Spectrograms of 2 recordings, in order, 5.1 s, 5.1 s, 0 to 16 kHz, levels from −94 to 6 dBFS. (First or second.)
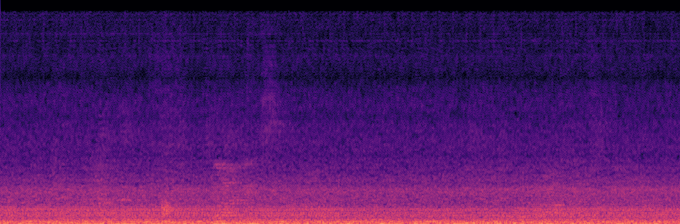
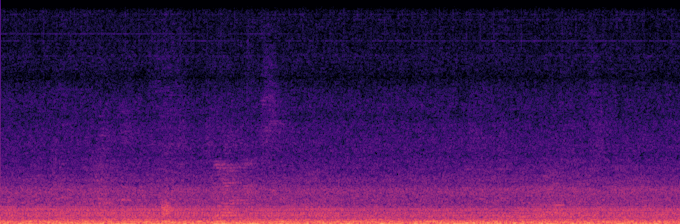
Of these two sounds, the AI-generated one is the first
